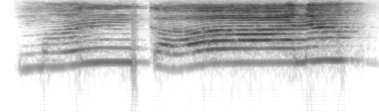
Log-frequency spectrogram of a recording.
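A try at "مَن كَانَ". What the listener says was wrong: नून को थोड़ा सा 2 सेकंड करो थोड़ी सी लंबाई और करो बेटा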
